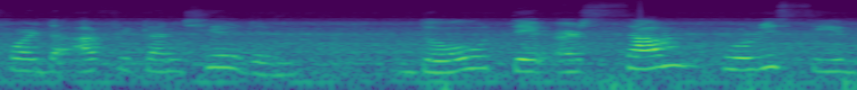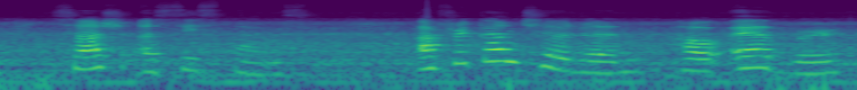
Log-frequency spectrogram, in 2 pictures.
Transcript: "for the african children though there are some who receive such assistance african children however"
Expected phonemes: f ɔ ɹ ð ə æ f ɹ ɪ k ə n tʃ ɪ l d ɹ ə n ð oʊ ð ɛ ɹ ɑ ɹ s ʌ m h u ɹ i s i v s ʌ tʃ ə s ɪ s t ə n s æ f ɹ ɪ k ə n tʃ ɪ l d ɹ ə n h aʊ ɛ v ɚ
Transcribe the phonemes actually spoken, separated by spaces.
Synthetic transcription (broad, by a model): f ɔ ɹ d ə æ f ɹ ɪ k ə n tʃ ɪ l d ɹ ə n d oʊ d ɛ ɹ ɑ ɹ s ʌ m h u ɹ i s i v s ʌ tʃ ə s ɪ s t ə n s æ f ɹ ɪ k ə n tʃ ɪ l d ɹ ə n h aʊ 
